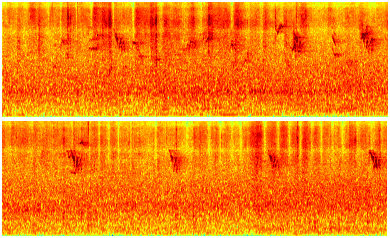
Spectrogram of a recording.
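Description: A half lemon coated in baking soda scrubbed back and forth over a cloudy plastic car headlight lens, a steady, continuous rubbing.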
